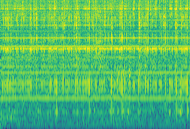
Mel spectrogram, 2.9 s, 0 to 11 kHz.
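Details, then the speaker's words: DC/DC converter from a 1988 Soleq Evcort electric car (108 V to 12 V, 400 Hz switch-mode) on bench supply: faint steady hum with irregular sharp crackles every second or so, from low in the centre. "but there's there's a noise in here it sounds a little bit like a sparking seems to be kind of down in the center there"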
